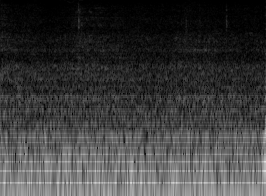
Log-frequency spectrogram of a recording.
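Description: Steady low rumble of a car's engine and tyres heard from inside the cabin while it drives slowly.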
